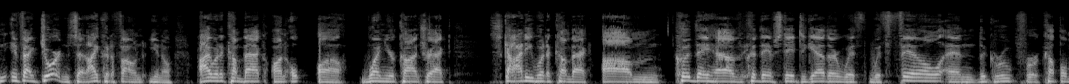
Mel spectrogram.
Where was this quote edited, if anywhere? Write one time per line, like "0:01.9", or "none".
0:05.9
0:07.4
